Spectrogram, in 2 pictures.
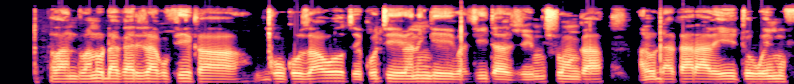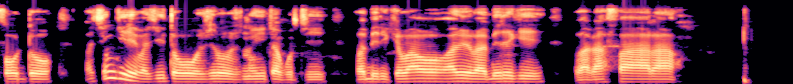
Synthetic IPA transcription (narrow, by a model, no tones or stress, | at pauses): ʋantuʋano̞ɗakaɾirakupe̞kaɡ͡ǃʱukozawo̞d͡ze̞kutiʋane̞ŋɡe̞ʋat͡ʃiːtaʐe̞muʃo̞ŋɡaʋano̞ɗakaɾaʋeitowe̞mufoto̞ | ʋat͡ʃiŋɡe̞ʋat͡ʃiːtawo̞ʐiro̞ʐino̞itakuti | ʋaɓe̞ɾe̞kiʋawo̞ʋaʋe̞ʋaɓe̞ɾe̞k̬i | ʋakafaːɾa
